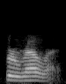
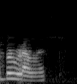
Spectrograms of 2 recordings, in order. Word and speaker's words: Bareilles: You're trying to decide how to say the name of the Courage singer, Sarah, and her last name is Bareilles, as I understand it. So, Sarah Bareilles, singer of Courage.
